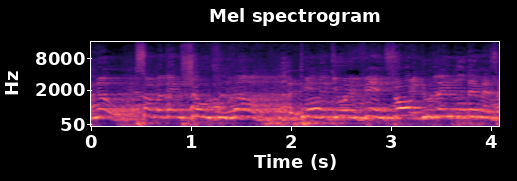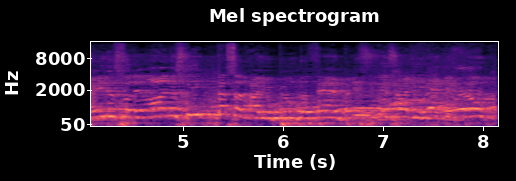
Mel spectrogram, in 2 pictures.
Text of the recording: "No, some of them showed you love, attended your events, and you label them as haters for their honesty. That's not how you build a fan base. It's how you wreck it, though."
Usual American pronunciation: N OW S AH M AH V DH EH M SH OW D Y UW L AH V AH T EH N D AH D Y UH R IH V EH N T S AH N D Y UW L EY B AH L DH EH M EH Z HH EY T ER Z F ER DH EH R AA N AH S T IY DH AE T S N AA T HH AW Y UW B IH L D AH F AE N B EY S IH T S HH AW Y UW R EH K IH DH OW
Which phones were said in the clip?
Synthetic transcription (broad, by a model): N OW S AH M AH V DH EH M SH OW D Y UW W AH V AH T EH N D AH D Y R IH V EH N T S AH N Y UW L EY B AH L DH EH M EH Z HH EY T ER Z F ER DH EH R AA N AH S T IY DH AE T S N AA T HH AW Y UW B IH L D AH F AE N B EY S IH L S HH AW Y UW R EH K IH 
